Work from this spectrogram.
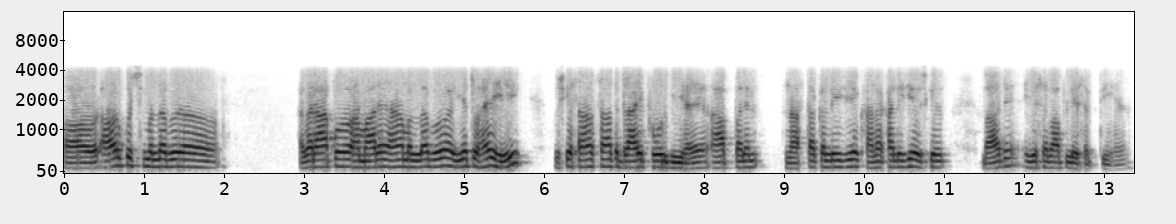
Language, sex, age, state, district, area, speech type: Hindi, male, 30-45, Uttar Pradesh, Prayagraj, urban, conversation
